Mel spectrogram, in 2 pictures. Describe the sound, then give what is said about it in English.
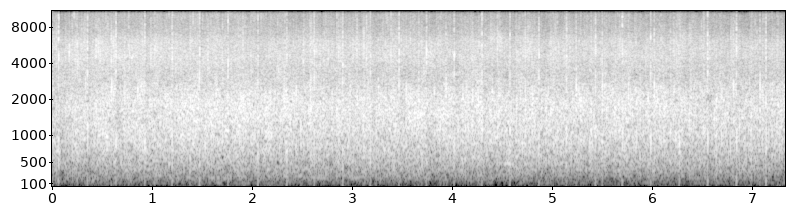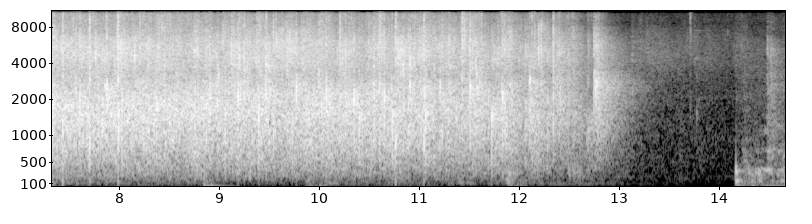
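Sustained applause from a large audience congratulating distinguished faculty members for an award, dense and steady for about twelve seconds before fading out quickly, leaving near silence and a faint tap at the end. “Let's give them all another round of applause.”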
